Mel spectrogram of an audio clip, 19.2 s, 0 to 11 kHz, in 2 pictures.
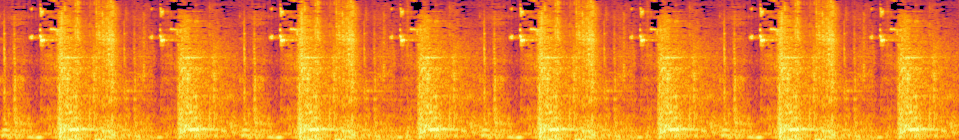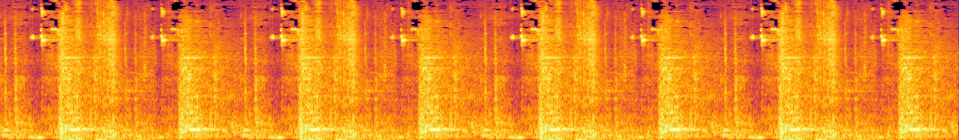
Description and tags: Factory machine 001
Sound design elements
Perfect for cinematic uses,video games.
My custom sample recorded from the field.
Recording gear-Zoom h6 and microphone Oktava MK-012-01.
Cubase 10.5
Sampler Native instruments Kontakt 6
Audio editor-Wavosaur
buzz, buzzing, drill, engine, factory, generator, hum, industrial, loud, machine, machinery, mechanical, metal, mill, motor, operation, power, run, running, saw, sfx, sounds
